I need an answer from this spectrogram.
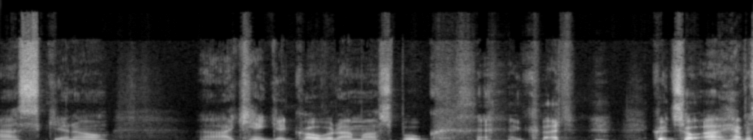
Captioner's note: Adamus chuckles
